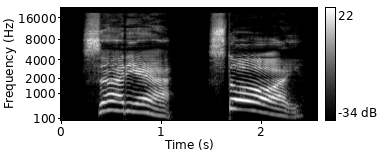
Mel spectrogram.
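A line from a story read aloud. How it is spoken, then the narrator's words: Male shout, slightly fearful. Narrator (Russian): прокричал мужчина, с легкой опаской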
